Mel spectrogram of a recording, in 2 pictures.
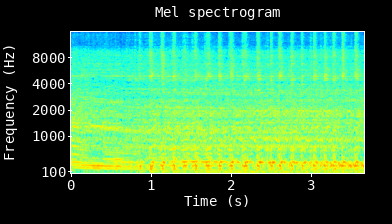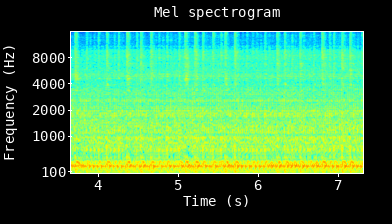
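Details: Yamaha YZ250 two-stroke motocross bike (270cc/250cc), break-in after full engine rebuild (bottom end, transmission, bearings, clutch, power valve); crisp crackle settling to steady idle, smooth light blips, no misfire or rattle; normal, healthy.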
